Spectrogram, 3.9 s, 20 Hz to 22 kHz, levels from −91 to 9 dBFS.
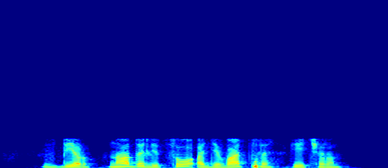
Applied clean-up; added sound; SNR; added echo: neural mask model Resemble Enhance denoiser.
